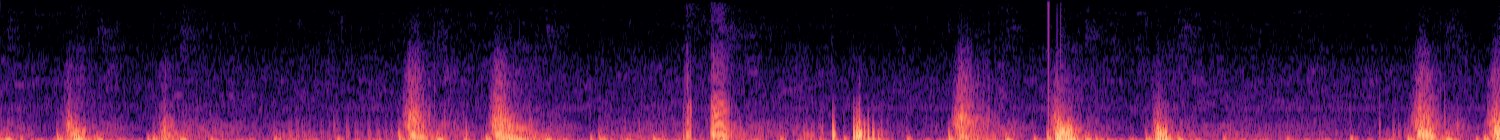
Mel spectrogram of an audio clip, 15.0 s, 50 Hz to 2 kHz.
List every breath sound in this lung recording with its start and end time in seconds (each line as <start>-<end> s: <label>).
0.45-1.09 s: inhalation
0.45-1.09 s: crackles
1.41-1.89 s: exhalation
1.41-1.89 s: crackles
3.94-4.76 s: inhalation
3.94-4.76 s: crackles
4.87-5.74 s: exhalation
4.87-5.74 s: crackles
9.46-10.41 s: inhalation
9.46-10.41 s: crackles
10.42-11.15 s: exhalation
10.42-11.15 s: crackles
